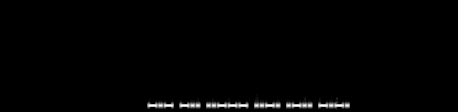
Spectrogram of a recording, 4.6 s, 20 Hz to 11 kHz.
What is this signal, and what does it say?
Morse code, heard as a keyed tone, about 46 wpm, 700 Hz. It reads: KD2FLC
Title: USA Call Signs - 6 Characters - Repeated 2x - 45wpm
